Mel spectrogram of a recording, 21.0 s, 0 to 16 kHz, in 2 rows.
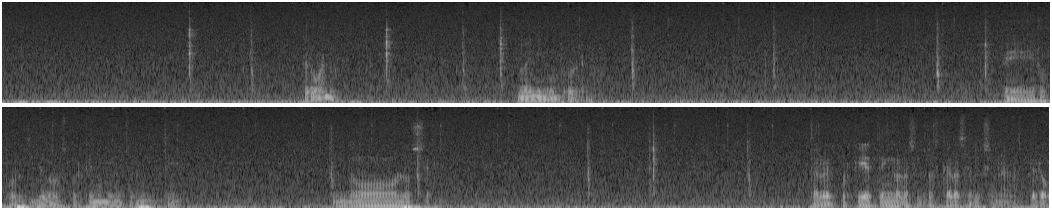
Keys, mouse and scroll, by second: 0.5-1.7 drag, 1.8 scroll down 2, 2.4-3.9 shift+middle drag, 4.3 shift+middle click, 6.0 alt+shift+right click, 6.9 alt+shift+right click, 7.6 shift+right click, 8.4 alt+shift+right click, 9.0 alt+shift+right click, 9.8 alt+shift+right click, 10.6 alt+shift+right click, 11.2 alt+shift+right click, 11.9 alt+shift+right click, 12.5 alt+shift+right click, 13.2 alt+shift+right click, 13.8 alt+shift+right click, 14.4 alt+shift+right click, 15.1 alt+shift+right click, 15.8 alt+shift+right click, 16.3 alt+shift+right click, 16.8 alt+shift+right click, 17.5 alt+shift+right click, 18.0 alt+shift+right click, 18.4 alt+shift+right click, 18.9 alt+shift+right click, 19.6 shift+right click, 20.1 shift+right click, 20.5 shift+middle click.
